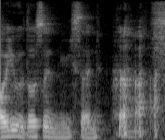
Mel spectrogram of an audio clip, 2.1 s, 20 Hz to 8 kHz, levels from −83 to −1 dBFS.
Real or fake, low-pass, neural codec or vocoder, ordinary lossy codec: real; none; none; none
